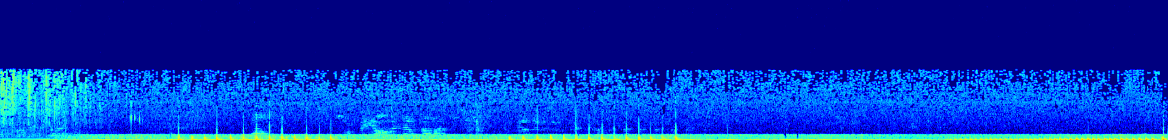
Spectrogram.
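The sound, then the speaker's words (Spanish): A haddock fish makes rapid trains of low-frequency, knocking clicks in two bursts, each speeding into a buzzing rattle, over a steady low underwater rumble that swells near the end. “Y hablando de, peces, tenemos el eglefino, que mm, no sé qué pez es, pero que tiene un sonido muy interesante y que suena así.”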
